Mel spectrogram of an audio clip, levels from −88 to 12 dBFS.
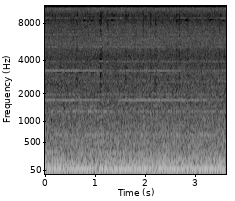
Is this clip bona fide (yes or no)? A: no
